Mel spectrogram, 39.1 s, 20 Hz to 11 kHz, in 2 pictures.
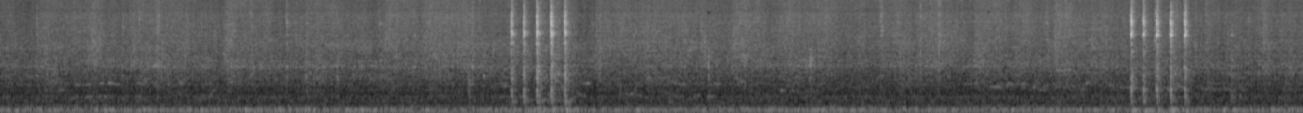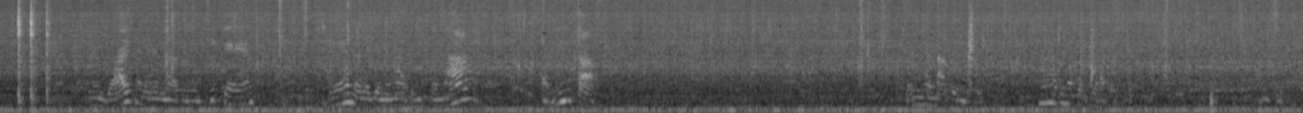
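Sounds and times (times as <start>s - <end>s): stirring in simmering pot: 0.0s - 33.6s.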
